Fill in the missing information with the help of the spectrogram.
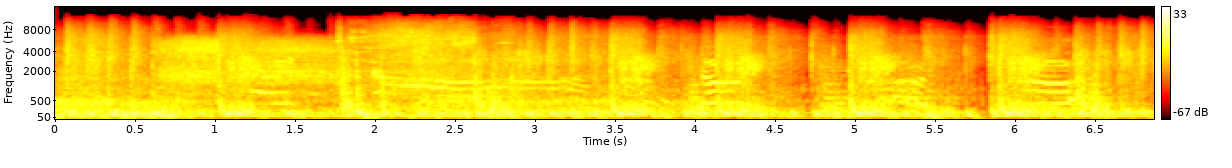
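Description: Film fight sound effects: a rapid run of punches, thuds and crashes with short pained grunts, over a background music score.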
